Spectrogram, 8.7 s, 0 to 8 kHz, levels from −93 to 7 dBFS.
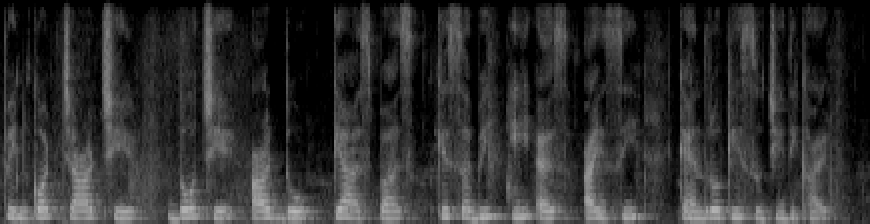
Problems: background sounds at intervals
